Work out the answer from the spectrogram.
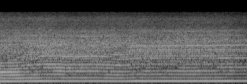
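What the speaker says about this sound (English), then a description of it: "Chainsaws and heavy machinery were out in force on Thursday morning, clearing some significant tree fall in Invercargill's Queen's Park" A chainsaw runs steadily and loudly at close range in a park, cutting up a fallen 100-year-old pine tree after a storm, a continuous strong engine drone with no pause or talk.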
